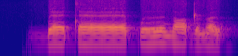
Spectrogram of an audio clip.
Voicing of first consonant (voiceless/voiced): voiced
